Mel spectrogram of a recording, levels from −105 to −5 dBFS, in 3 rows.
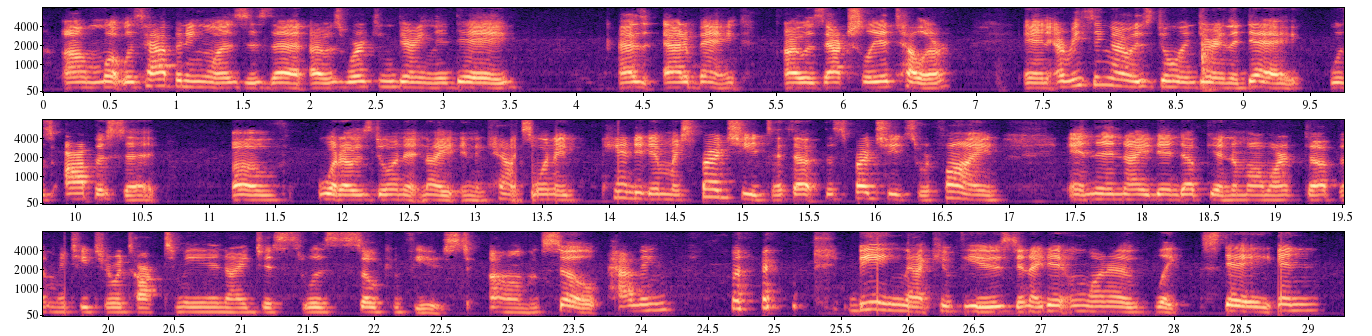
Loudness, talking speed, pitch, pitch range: -15 LUFS, 185 wpm, 185 Hz, 170-215 Hz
